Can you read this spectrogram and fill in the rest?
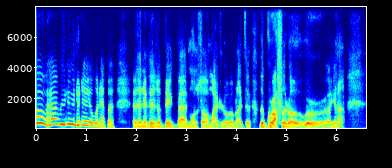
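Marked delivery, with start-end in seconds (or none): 0.0-1.1 very high put-on girl's voice. Showing how they'd read lines written by a girl, girly voice. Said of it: "start trying to sound girly and be like".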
